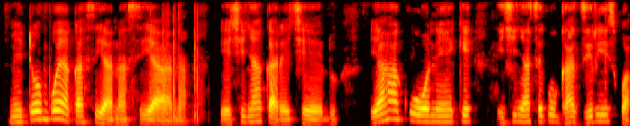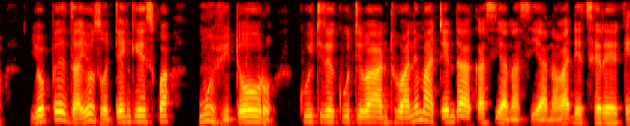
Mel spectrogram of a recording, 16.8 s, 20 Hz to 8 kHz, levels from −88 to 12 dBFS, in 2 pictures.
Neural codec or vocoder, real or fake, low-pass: none; real; 7.2 kHz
